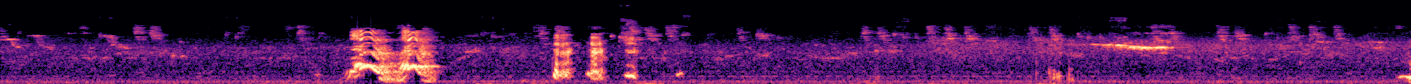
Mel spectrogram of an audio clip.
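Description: A dog barks close by in two short clusters of sharp yaps, then falls quiet, over a low steady hum with faint chirps near the end.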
